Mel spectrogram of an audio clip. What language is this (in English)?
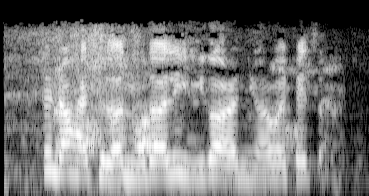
Chinese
